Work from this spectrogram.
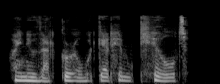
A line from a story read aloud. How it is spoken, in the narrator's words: Legend muttered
